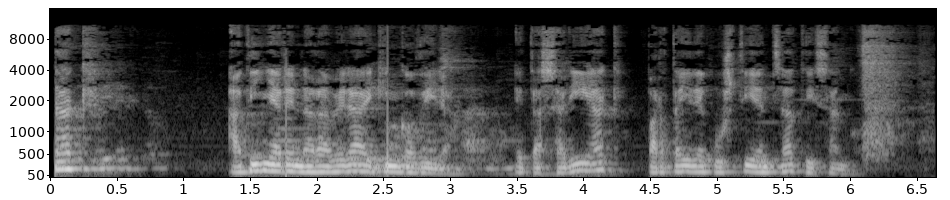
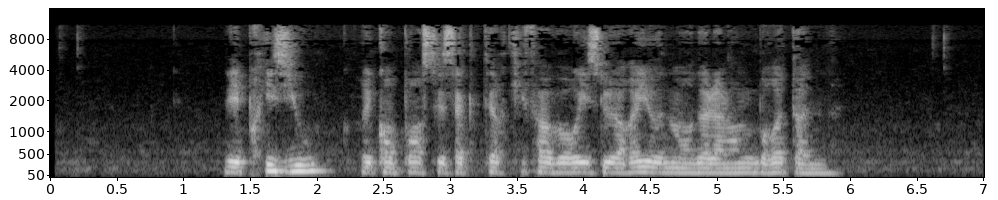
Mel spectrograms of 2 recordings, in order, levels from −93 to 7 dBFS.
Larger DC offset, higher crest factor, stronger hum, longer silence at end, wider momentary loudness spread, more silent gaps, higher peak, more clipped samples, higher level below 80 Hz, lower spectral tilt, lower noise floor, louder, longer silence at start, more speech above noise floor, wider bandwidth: neither; about the same, 18 dB vs 18 dB; neither; second, 0.3 s vs 1.1 s; first, 14 LU vs 10 LU; neither; about the same, -2 dBFS vs 0 dBFS; neither; about the same, -48 dBFS vs -44 dBFS; about the same, -6 dB/octave vs -5 dB/octave; about the same, -53 dBFS vs -54 dBFS; second, -20 LUFS vs -17 LUFS; second, 0.05 s vs 1.3 s; second, 33 dB vs 37 dB; about the same, 11.5 kHz vs 11.5 kHz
